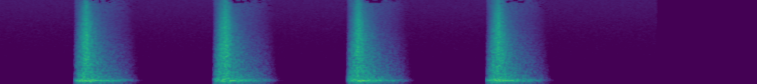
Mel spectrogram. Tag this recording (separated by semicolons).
stick; whooshes; Swing; swoosh; whoosh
